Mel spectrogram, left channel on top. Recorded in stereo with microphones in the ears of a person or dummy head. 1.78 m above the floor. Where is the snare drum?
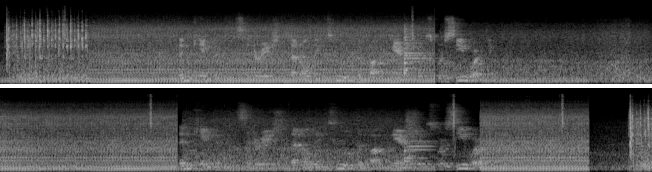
80° left, 0.8 m.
